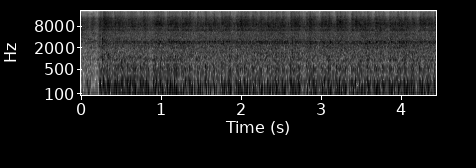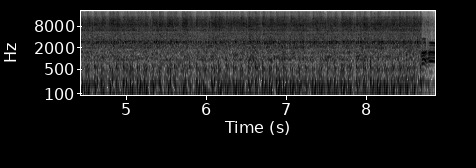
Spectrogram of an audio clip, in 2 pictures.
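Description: An old motorcycle engine runs loud and close, a steady rapid idle putter sustained through the whole stretch without a clear start.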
